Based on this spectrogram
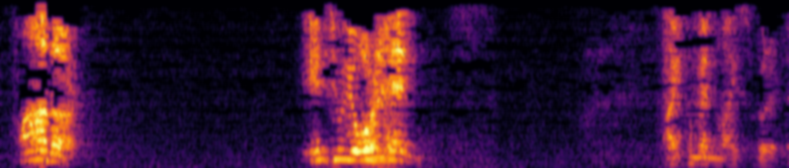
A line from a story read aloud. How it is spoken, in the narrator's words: Jesus had cried out with a loud voice, he said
